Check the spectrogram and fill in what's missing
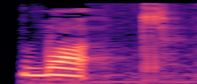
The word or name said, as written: botte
